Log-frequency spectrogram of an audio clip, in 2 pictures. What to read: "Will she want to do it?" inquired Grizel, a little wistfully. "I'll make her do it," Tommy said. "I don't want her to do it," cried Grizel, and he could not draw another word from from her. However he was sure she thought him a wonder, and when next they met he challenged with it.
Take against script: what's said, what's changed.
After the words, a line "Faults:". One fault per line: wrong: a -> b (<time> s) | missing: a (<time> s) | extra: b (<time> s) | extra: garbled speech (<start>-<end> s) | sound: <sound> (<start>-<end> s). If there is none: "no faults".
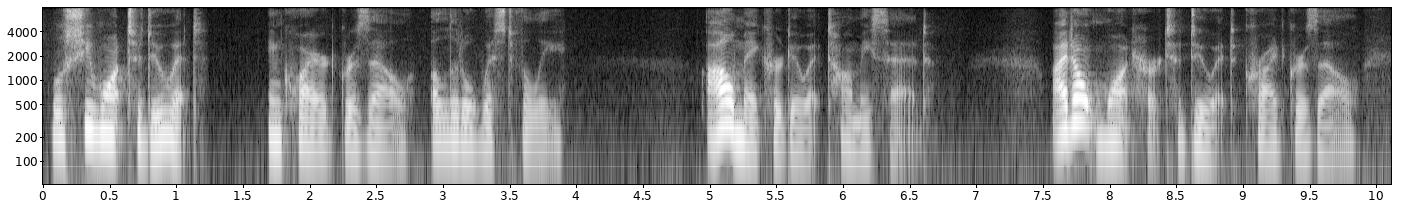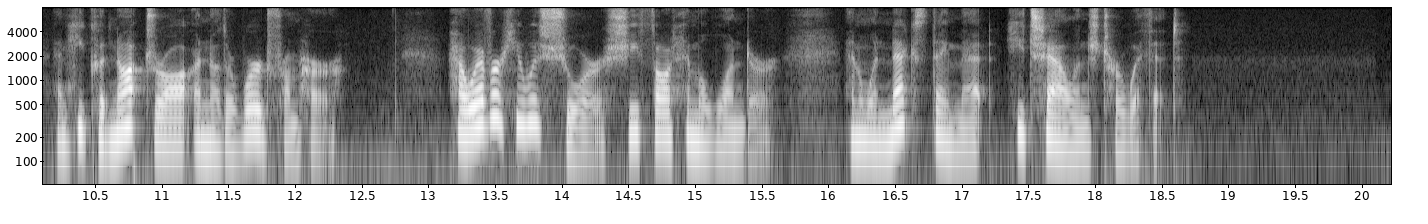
"Will she want to do it?" inquired Grizel, a little wistfully. "I'll make her do it," Tommy said. "I don't want her to do it," cried Grizel, and he could not draw another word from her. However he was sure she thought him a wonder, and when next they met he challenged her with it.
Faults:
missing: from (12.1 s)
extra: her (18.1 s)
